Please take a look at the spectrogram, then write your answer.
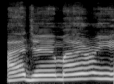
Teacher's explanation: এই জিমটা কলকলার হরফ ধাক্কা দিয়ে পড়তে হবে। আজ মা আইন এখানে অক্ফ করার কারণে জেরের পরে ইয়া সাকিন এক আলিফ টান তিন আলিফ হয়ে গেছে মধ্যে আরজি আই বলে তিন আলিফ টান দিয়ে এই নুনকে ধরা হয়েছে।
